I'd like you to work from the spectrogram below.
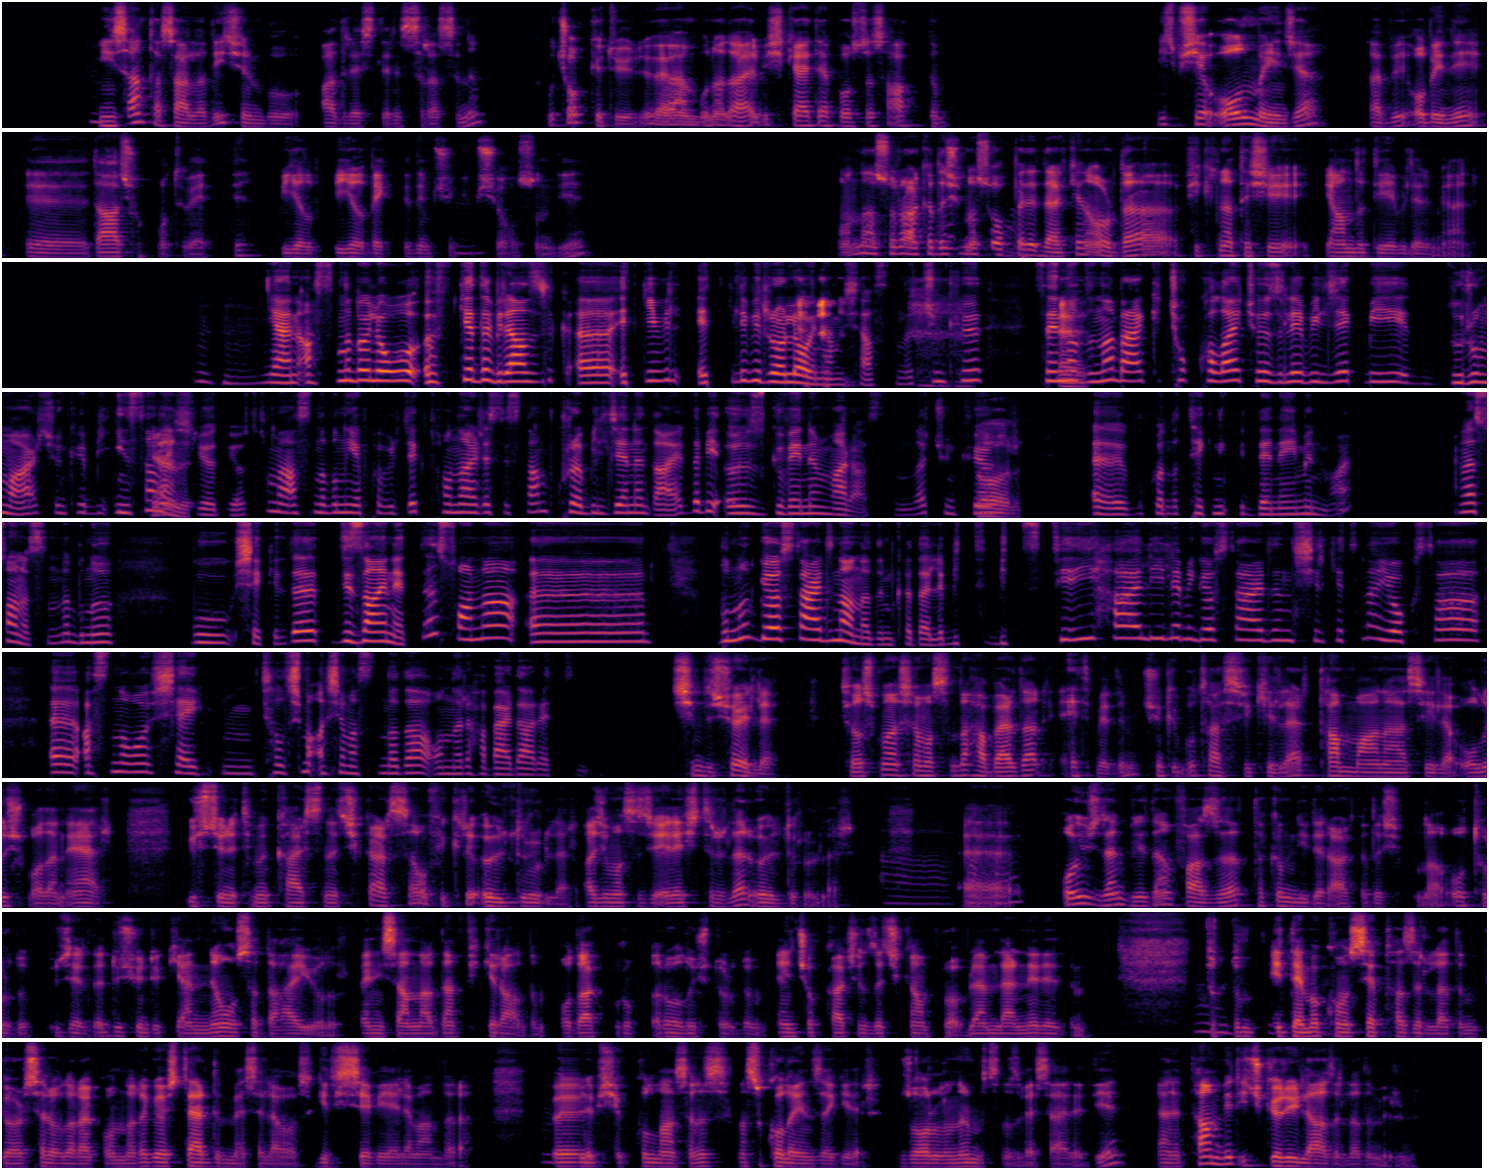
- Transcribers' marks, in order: chuckle
- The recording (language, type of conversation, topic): Turkish, podcast, İlk fikrinle son ürün arasında neler değişir?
